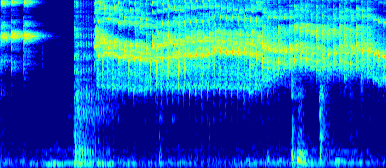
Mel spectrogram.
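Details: Lovebird delivering a long ngekek: after a few short high chirps and a pause, a continuous shrill, rapidly pulsed chattering trill runs unbroken for about six seconds, staying high-pitched and slightly descending toward the end.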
